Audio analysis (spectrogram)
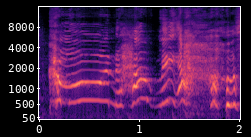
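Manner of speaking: high, loud, drawn-out cry for help with a laugh; acted exasperated plea. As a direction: shout it pleadingly, half laughing. Pleading with mom to step in.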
